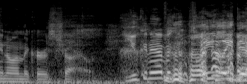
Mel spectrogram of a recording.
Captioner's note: laughter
